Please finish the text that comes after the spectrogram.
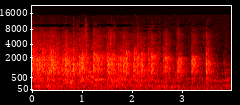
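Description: Applause from an audience at a community gathering in Mumbai, steady clapping with rhythmic bursts, moderately distant and continuous for a few seconds.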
